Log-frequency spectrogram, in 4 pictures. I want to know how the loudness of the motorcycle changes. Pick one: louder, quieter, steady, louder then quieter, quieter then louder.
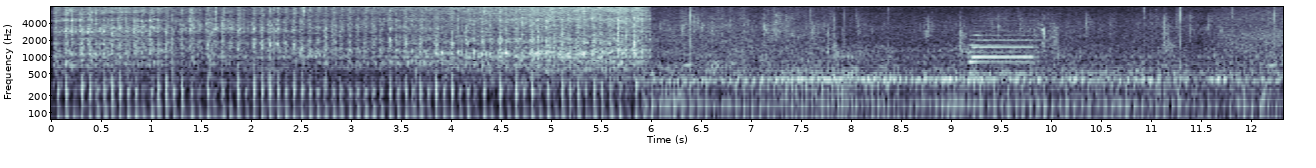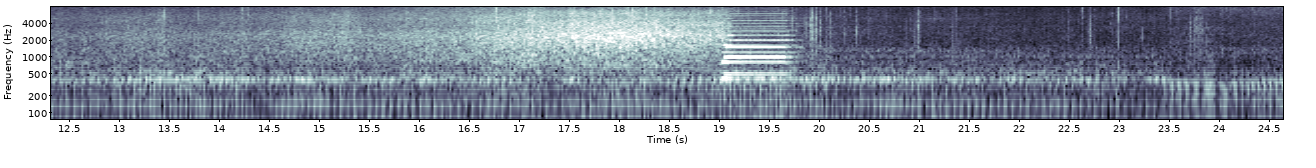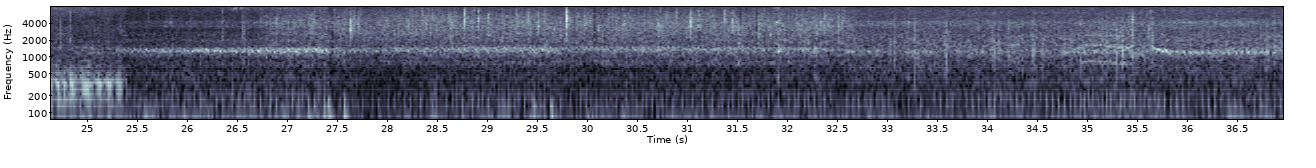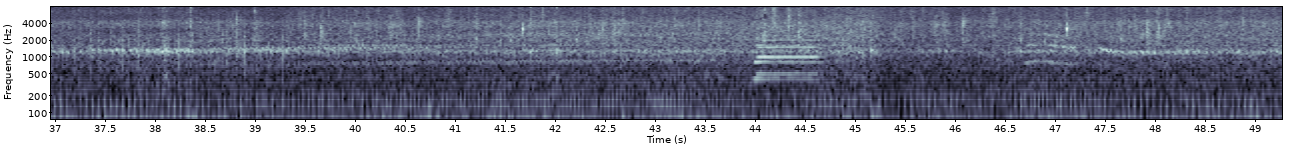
quieter.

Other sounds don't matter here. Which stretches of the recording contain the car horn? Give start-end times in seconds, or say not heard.
9.2-9.9, 18.9-19.8, 44.0-44.8.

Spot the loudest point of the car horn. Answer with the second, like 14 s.
19 s.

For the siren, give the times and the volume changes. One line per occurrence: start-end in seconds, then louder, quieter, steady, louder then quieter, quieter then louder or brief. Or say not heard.
not heard.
